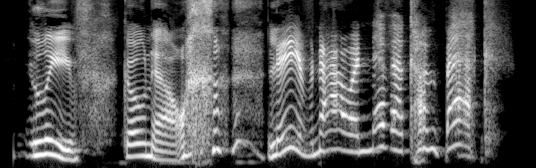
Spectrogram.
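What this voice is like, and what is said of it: Gollum character voice impression. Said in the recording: “That was my Gollum impression.”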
